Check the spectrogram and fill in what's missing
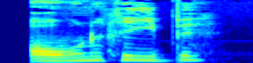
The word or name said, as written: ovnribbe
